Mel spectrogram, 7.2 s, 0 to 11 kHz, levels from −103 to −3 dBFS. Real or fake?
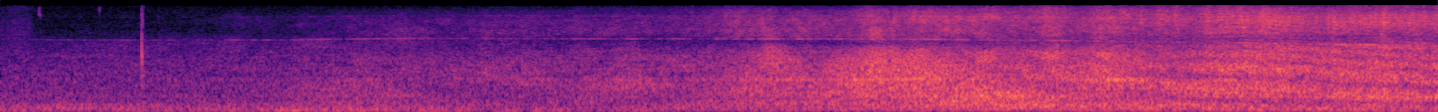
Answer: real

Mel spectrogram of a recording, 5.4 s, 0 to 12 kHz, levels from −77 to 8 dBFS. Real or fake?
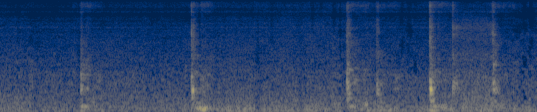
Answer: fake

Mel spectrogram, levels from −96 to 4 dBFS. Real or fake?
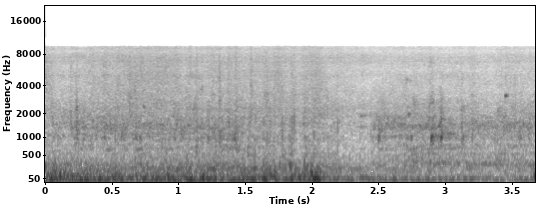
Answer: fake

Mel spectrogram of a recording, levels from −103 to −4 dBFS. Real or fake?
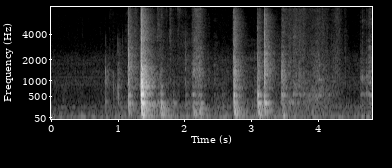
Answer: real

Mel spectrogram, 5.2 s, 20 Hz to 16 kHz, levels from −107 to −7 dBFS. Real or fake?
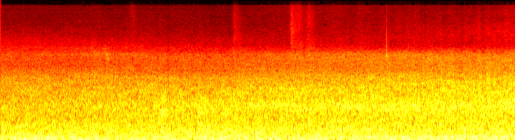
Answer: fake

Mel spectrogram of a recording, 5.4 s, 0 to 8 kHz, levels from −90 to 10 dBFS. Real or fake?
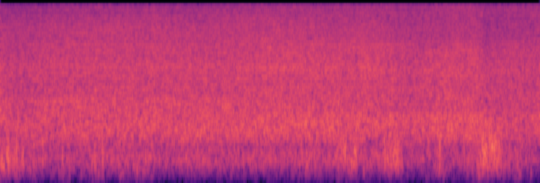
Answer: real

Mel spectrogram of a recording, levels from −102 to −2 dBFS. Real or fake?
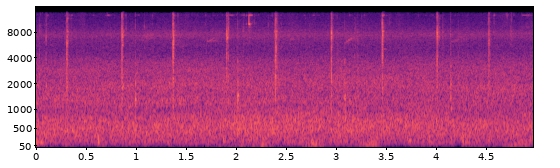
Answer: real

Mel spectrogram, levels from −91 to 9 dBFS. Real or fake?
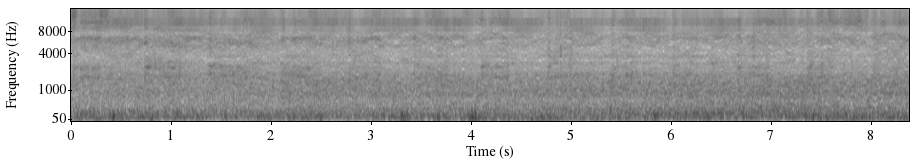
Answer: fake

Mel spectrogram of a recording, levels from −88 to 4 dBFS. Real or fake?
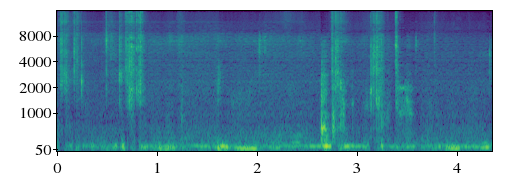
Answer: fake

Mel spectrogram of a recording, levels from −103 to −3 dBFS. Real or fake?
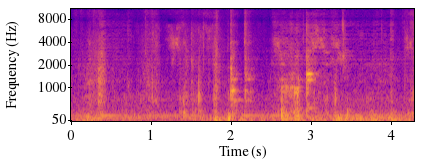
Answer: fake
